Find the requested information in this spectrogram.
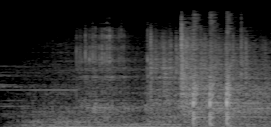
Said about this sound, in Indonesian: Lis, coba ketok tuh pintunya.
